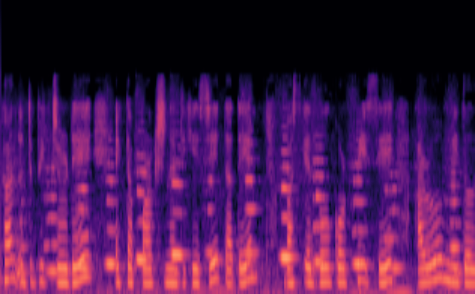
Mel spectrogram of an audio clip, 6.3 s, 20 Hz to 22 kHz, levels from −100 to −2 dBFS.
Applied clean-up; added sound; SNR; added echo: none; Wind instrument, woodwind instrument; 3 dB; reverberation time 0.3 s.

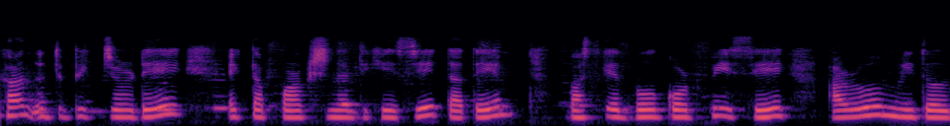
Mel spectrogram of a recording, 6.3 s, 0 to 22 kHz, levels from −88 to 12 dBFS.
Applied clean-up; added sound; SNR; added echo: neural mask model DeepFilterNet 3.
